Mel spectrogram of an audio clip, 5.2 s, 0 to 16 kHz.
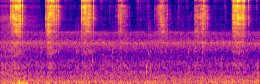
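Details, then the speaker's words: N500 auto espresso grinder used for about 8 to 10 years, calibrating by turning the burr adjuster down: short crisp clicks about every 0.7 seconds signal the burrs nearing the zero point; without the clicks the grind won't be fine. "Nah ini Kalian Dengar suaranya kalau udah ada suara Sepertinya dia sudah mulai mendekati dasar ya kalau belum mendengar suara seperti itu berarti dartnya masih belum sampai dasar jadi gilingan kalian ggak bakal bisa halus"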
